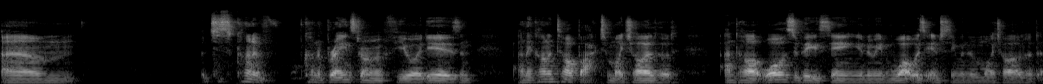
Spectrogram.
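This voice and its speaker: Here a man speaks with an Irish accent. His pace is fairly quick. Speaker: film producer. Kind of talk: video blog monologue. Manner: halting, many fillers.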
